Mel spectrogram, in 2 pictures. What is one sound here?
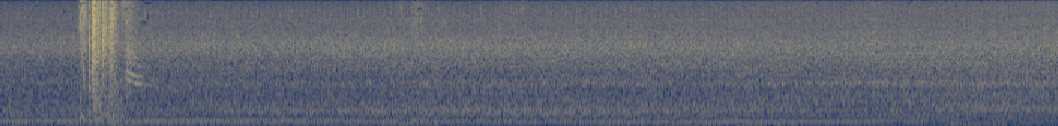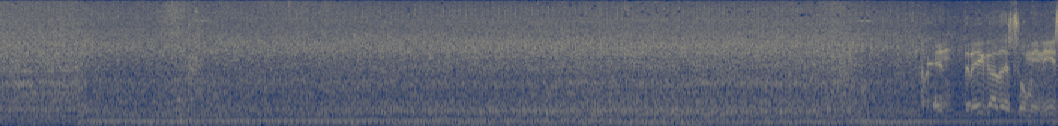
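A truck engine hums steadily as it drives along.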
